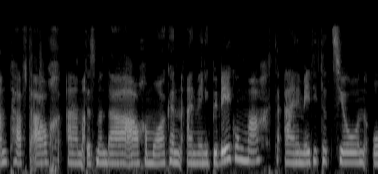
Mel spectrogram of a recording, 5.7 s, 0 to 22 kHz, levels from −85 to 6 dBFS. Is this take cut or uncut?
cut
